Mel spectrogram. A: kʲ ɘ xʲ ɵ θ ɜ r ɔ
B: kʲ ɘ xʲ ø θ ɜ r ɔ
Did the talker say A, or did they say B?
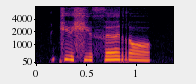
B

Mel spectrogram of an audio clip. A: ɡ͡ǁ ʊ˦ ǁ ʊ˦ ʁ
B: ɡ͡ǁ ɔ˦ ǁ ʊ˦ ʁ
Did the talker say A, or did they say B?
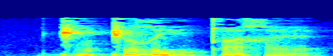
B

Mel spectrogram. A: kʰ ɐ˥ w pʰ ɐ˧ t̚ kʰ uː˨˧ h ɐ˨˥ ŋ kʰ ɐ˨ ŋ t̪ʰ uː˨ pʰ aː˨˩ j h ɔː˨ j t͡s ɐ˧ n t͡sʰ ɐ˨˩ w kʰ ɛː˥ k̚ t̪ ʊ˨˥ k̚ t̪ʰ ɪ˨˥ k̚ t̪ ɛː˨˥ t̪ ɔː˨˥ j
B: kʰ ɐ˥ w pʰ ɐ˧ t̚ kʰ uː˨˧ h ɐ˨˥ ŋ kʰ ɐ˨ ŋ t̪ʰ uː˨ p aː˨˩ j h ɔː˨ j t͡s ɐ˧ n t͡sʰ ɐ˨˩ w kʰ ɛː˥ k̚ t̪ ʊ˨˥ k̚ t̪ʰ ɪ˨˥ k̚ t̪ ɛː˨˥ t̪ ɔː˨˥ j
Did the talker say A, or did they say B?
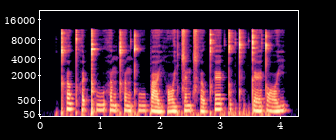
B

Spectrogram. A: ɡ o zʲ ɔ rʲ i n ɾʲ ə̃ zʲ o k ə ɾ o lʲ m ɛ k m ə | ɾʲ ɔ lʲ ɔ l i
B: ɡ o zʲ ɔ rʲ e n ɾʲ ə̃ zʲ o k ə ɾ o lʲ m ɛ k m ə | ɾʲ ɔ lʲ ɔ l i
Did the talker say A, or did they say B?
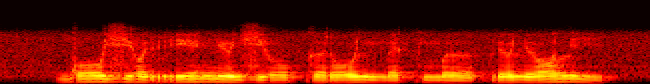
B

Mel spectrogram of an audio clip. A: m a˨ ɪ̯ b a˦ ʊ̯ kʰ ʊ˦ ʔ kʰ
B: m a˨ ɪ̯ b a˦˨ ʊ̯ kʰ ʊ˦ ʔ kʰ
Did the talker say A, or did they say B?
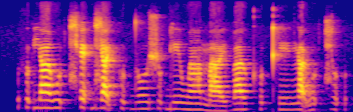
A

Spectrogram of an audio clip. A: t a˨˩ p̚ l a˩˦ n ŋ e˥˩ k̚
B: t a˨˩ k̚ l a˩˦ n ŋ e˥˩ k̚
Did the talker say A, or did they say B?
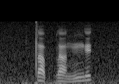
A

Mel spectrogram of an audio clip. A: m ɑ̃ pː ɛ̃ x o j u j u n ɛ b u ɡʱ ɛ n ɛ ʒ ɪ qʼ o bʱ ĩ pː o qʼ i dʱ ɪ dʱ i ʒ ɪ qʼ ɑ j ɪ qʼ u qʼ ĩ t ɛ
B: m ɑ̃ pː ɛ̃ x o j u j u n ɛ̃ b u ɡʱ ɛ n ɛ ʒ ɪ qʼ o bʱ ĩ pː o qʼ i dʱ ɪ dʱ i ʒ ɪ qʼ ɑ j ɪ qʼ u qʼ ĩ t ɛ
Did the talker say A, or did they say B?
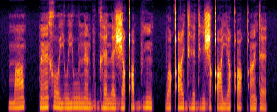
B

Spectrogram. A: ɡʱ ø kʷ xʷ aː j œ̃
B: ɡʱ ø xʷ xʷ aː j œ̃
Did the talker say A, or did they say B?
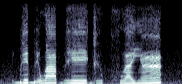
A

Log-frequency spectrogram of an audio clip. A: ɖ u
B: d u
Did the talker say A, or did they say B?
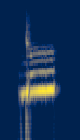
A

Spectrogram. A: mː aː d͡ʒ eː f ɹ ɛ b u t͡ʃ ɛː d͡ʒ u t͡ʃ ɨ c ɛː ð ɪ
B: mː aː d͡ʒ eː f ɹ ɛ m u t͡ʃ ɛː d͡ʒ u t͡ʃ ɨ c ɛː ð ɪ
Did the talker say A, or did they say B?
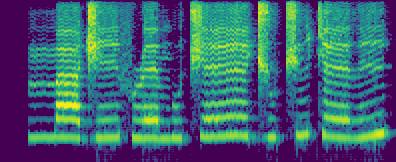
B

